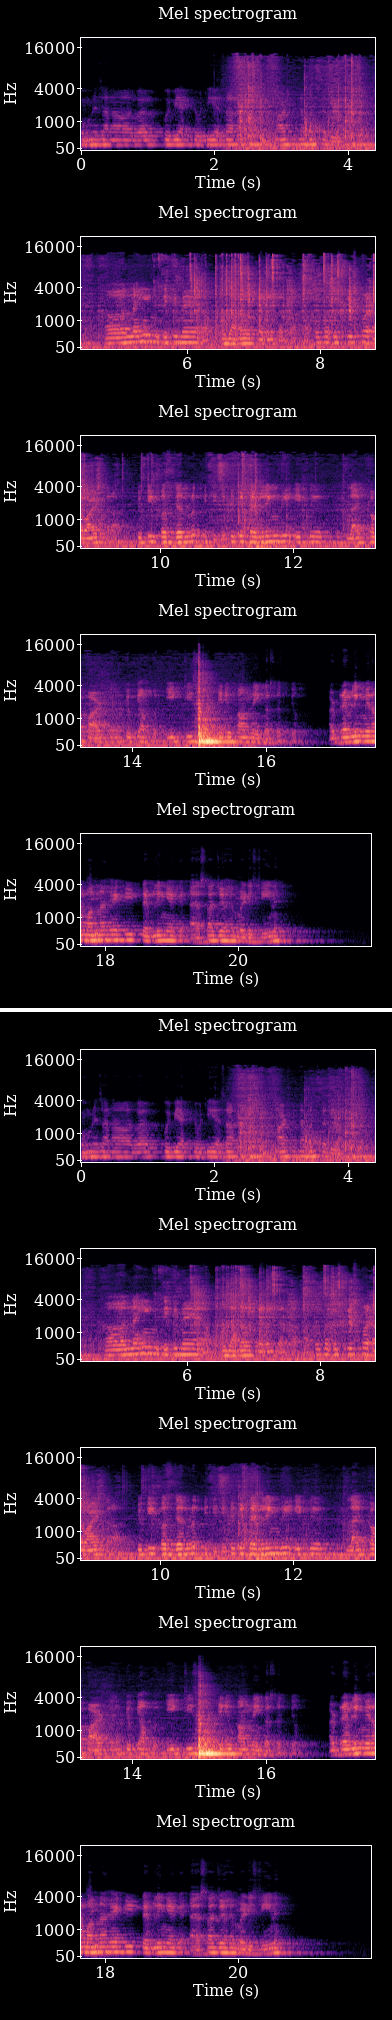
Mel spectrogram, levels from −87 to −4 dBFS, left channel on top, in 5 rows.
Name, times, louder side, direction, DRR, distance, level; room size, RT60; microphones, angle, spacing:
voice 1, 0.0-2.3 2.9-4.0 17.7-17.9, equal, 20° right, -2 dB, 1.9 m, -36 dB
sound 1, 2.0-16.0, equal, 45° left, 2.5 m, -27 dB
voice 2, 4.8-9.4 9.7-12.4 12.8-16.5 16.9-20.6, equal, ahead, -6 dB, 1.7 m, -31 dB
19.5 x 12.0 x 2.5 m, 1.3 s
head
